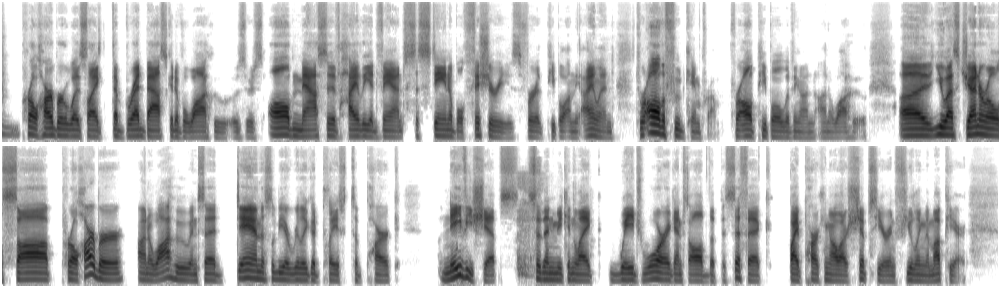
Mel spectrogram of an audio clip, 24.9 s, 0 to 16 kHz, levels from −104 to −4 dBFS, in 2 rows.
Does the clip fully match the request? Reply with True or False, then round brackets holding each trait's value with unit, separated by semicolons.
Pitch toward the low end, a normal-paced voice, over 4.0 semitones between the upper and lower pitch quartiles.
False (120 Hz; 195 wpm; 3.2 semitones)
